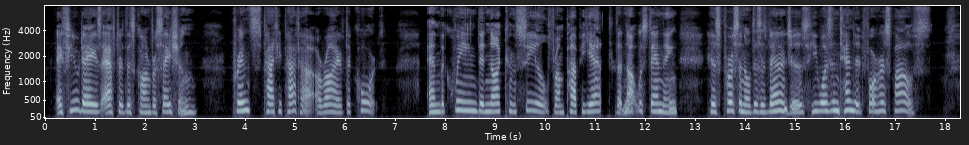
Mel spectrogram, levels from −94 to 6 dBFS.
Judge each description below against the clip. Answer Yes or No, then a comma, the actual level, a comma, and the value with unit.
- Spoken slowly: Yes, slow, 100 wpm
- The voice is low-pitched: No, high, 205 Hz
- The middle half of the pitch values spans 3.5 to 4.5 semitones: No, narrow, 2.6 semitones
